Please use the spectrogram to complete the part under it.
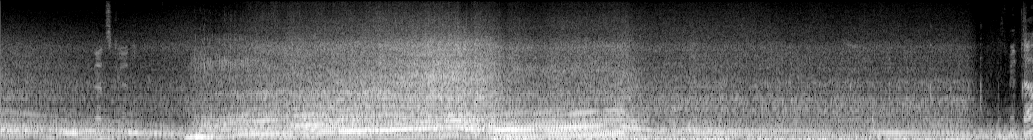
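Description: A Lamborghini Urus SUV fitted with a Novitec carbon body kit revs hard inside a tunnel with its windows down. The engine swells and echoes loudly with rising and falling pitch sweeps, while voices talk over it.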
